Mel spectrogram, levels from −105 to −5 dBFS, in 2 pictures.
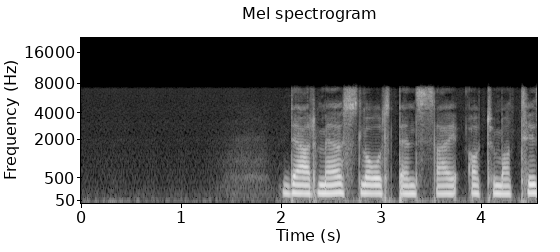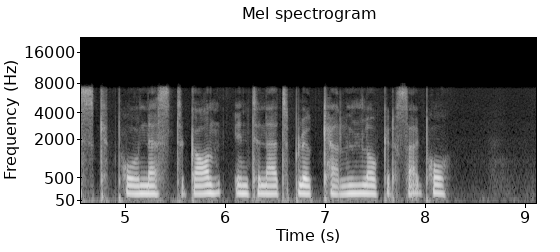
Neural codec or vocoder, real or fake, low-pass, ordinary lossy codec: codec, 16 kHz, 2 kbps, FunCodec, trained on LibriTTS, 25 frames a second; fake; 7.2 kHz; Opus, 64 kbps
